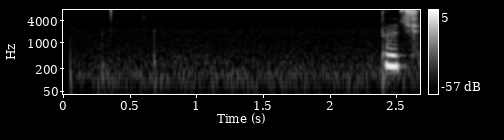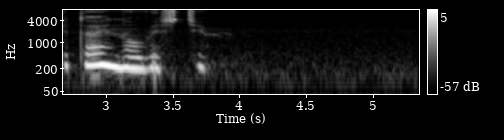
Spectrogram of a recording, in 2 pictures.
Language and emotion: Russian, sad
